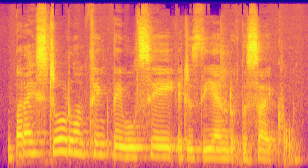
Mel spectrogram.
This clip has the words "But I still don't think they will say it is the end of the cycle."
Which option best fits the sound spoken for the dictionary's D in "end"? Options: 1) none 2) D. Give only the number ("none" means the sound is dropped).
2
